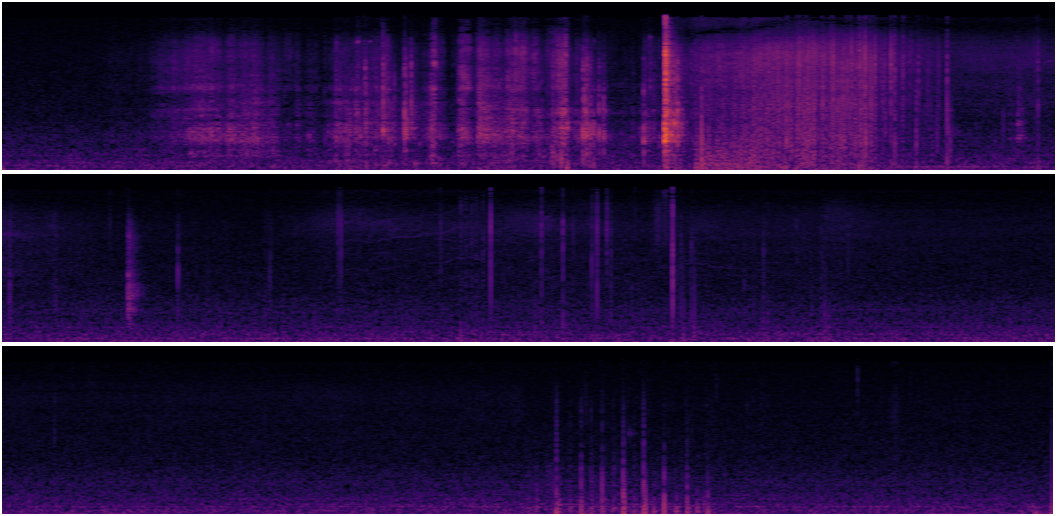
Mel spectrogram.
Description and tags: fire match
sound of a scratched on box match burning with fire
burning, fire, light, match, matches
